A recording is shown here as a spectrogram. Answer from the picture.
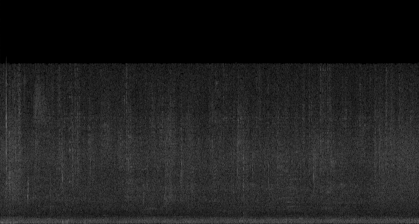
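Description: Steady, even murmur of an arena crowd, with a couple of small sharp sounds in the first second or so.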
